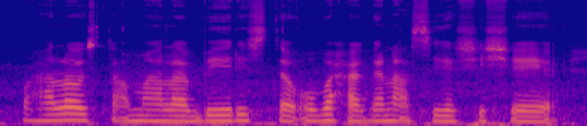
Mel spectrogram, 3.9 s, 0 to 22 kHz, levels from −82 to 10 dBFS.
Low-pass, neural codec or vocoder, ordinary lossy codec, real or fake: none; none; none; real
